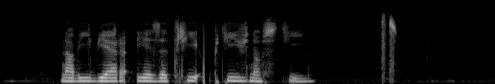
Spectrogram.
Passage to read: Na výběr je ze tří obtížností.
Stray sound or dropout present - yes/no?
yes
